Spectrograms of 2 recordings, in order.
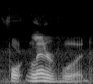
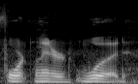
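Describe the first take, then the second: First: Leonard and Wood run together as one word. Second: Leonard and Wood are said as separate words. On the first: This is how locals say it. "the folks around uh, Missouri and then that area actually pronounce it like" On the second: This matches the general's actual name. "Instead of"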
